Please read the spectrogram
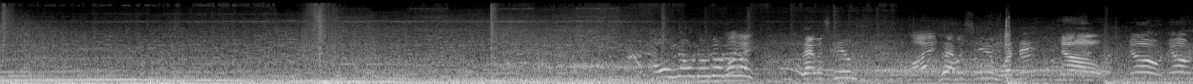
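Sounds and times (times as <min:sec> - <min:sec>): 
race car engines roaring around a racetrack: 0:00.0 - 0:11.9
race cars knocking together on contact: 0:02.9 - 0:11.4.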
